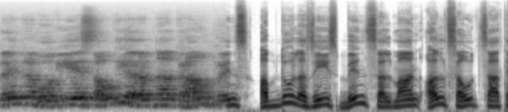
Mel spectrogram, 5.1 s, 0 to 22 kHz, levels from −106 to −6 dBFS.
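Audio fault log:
0.00–2.26 s, switch to a distant microphone: sound is roomy, hollow and thin, about 5 dB quieter, with faint background noise. It likely comes from a farther microphone, since tone, level and noise all snap back together before "અબ્દુલ અઝીઝ બિન", unlike added reverb.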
